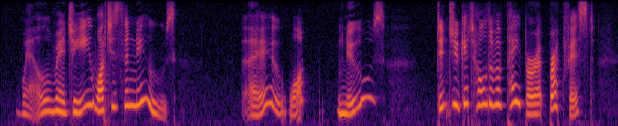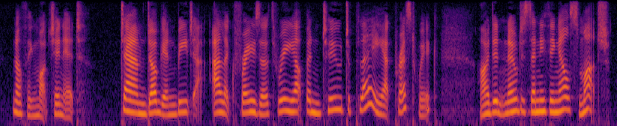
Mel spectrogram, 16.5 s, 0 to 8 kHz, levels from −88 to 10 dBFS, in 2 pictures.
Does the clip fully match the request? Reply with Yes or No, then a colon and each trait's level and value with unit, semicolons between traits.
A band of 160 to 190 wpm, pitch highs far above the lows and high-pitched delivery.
No: average, 150 wpm; wide, 7.5 semitones; high, 235 Hz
